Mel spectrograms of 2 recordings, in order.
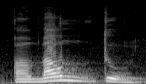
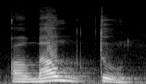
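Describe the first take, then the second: Both takes have the same delivery.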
